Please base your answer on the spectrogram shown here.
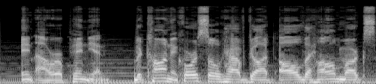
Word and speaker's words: Cane Corso: Among the two, the KAH-NAY KOR-SO pressure bite topped 700 psi while that of a Bull Mastiff measured 556 psi. So 1 point to KAH-NAY KOR-SO.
